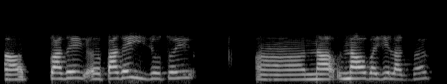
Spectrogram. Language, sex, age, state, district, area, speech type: Kashmiri, female, 18-30, Jammu and Kashmir, Anantnag, rural, conversation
